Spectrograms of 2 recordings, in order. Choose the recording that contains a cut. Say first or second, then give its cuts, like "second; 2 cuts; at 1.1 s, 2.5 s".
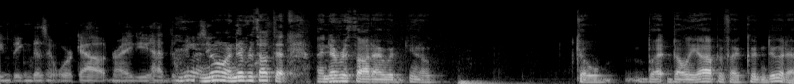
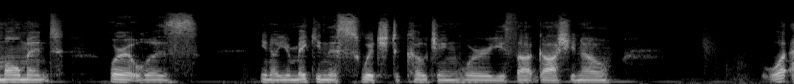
first; 1 cut; at 3.1 s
